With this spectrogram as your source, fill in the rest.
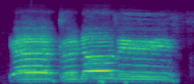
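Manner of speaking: monster character voice. Repeating the other speaker's quoted shout: Cookie Monster-like voice. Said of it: "it might sound like Cookie Monster".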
